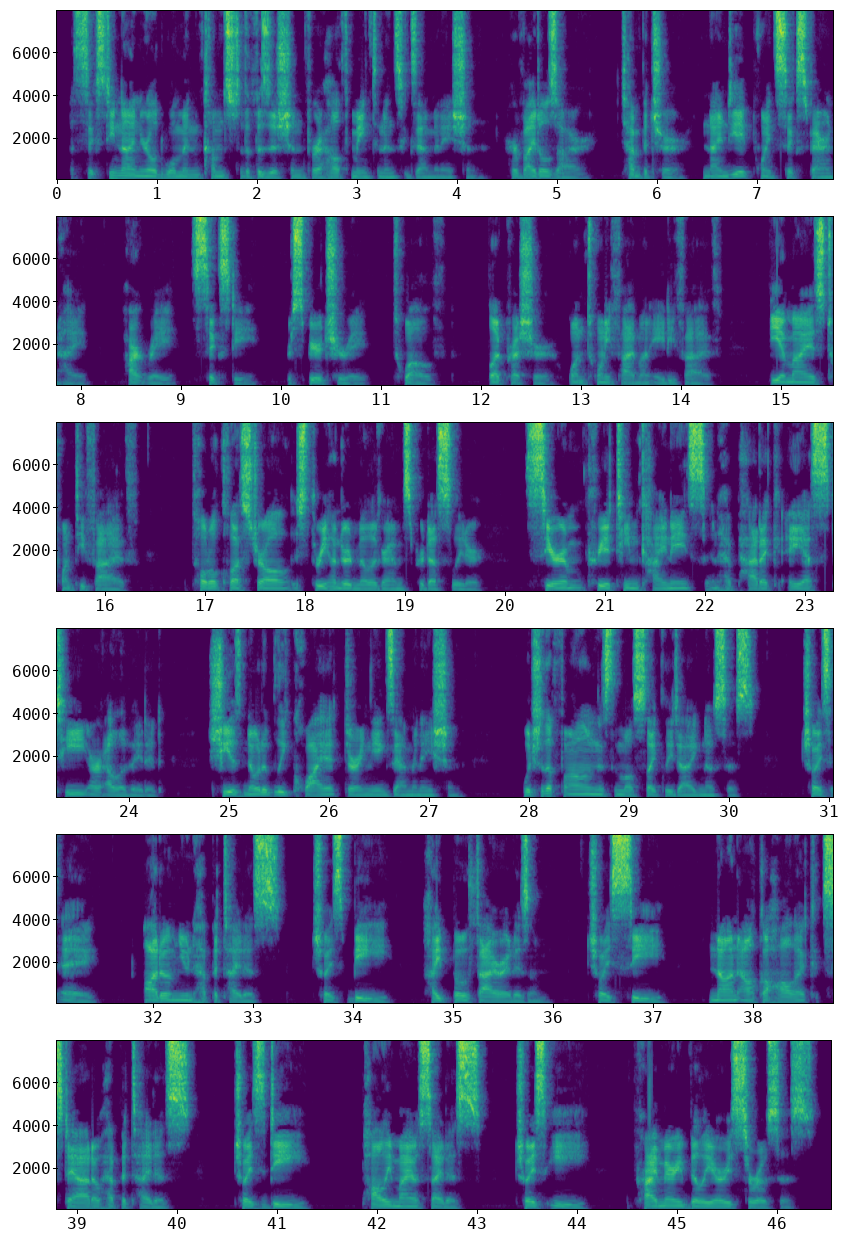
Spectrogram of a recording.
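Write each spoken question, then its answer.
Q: Which of the following is the most likely diagnosis?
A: B: hypothyroidism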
